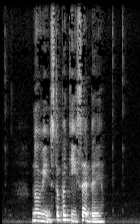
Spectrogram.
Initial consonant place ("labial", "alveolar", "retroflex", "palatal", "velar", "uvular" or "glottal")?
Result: alveolar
